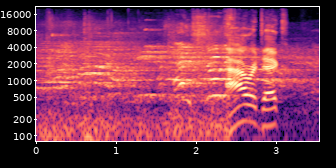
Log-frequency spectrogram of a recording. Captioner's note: crowd members shouting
